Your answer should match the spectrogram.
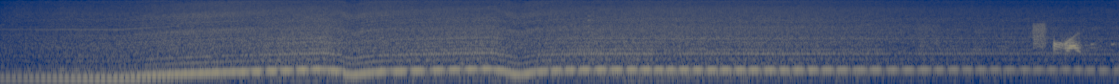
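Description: A video game car's steady, droning engine with a buzzy, lawnmower-like tone holds a constant pitch, dipping briefly twice as if easing off, with a short higher clatter near the end.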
